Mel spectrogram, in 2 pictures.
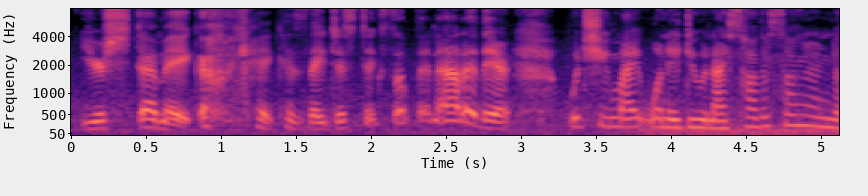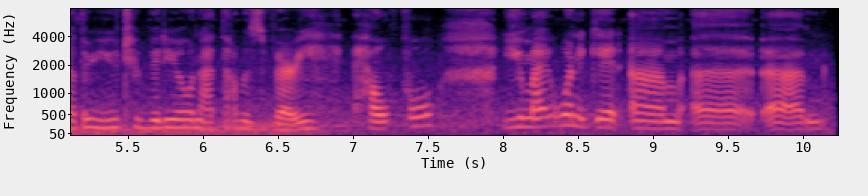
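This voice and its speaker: There's a little hiss or hum under this woman's low, somewhat bright voice. She's a vlogger in her forties, speaking straight to her audience in a casual personal video, frank, emphatic and chatty.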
